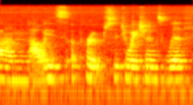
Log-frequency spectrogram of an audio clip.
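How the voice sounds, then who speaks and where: A woman with an American accent and a medium pitch speaks at a moderate pace amid audible room echo and noticeable background noise. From Pennsylvania. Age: 30s. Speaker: university staff member, amateur paranormal investigator. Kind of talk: casual group audition interview. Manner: hesitant, many fillers.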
